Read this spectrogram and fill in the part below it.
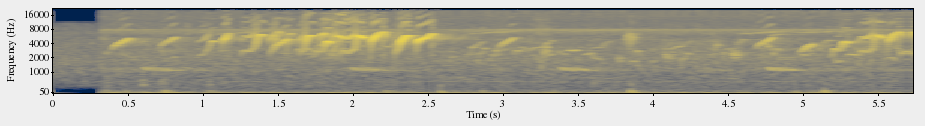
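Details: Mountain white-eye singing in nature, a training master for other songbirds: fast chattering run of high slurred notes, then softer scattered chirps, with a low whistle repeating roughly every second.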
